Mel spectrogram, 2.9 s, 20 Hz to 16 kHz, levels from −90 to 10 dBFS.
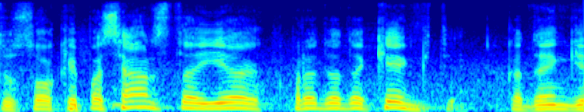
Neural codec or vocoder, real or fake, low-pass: none; real; 14.4 kHz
